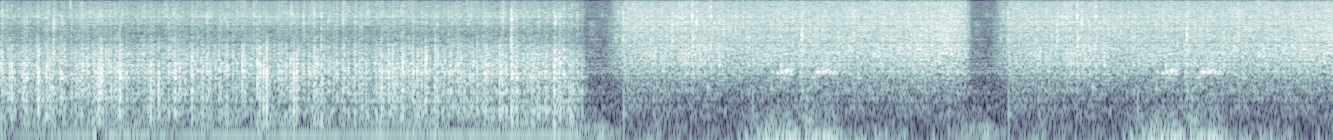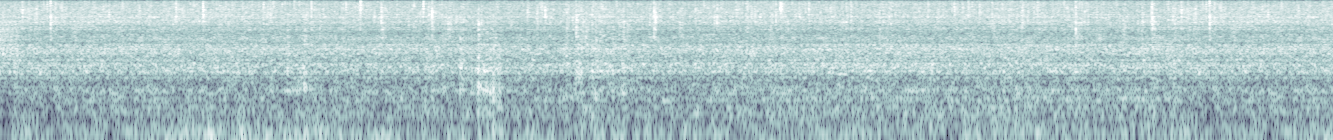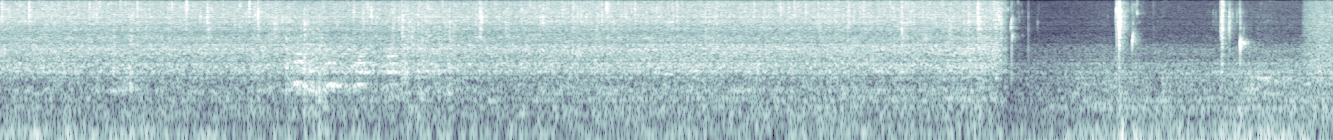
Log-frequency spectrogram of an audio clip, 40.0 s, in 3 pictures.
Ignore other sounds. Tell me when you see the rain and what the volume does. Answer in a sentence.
The rain can be heard from 0.0 to 39.9 s, at a steady volume.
